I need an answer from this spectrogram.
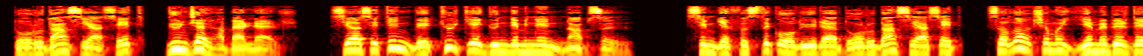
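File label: Turkish, male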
